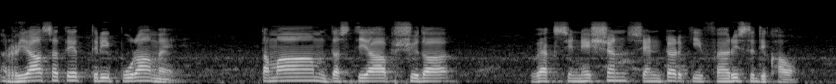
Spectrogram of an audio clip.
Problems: constant background noise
